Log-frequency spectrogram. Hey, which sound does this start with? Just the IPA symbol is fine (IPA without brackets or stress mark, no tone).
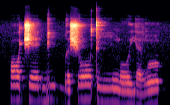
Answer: ɔ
